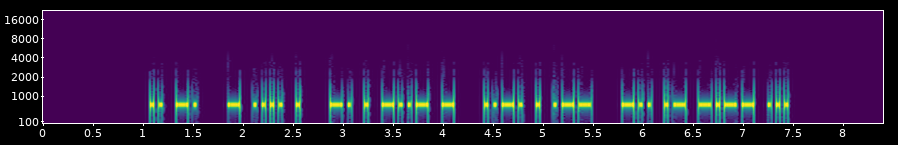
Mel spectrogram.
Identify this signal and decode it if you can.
Morse code, heard as a keyed tone, about 28 wpm, 700 Hz. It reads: IN THE NEXT FEW DAYS
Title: Sets of 5 Words Encore2 28wpm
